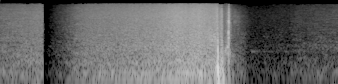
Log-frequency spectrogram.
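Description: Golf six iron striking the ball off turf: one sharp crack nearly three seconds in, with a smaller click just after, struck a little thin by the golfer's own account. Before it a hiss rises steadily.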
